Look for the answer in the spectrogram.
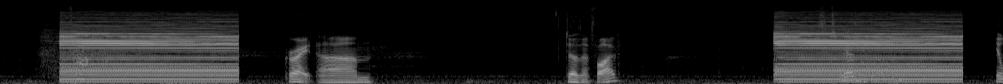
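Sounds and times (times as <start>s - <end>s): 
quiz show buzzer: 0.6s - 2.4s, 7.7s - 9.7s
speech: 3.0s - 3.9s, 5.6s - 6.3s.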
